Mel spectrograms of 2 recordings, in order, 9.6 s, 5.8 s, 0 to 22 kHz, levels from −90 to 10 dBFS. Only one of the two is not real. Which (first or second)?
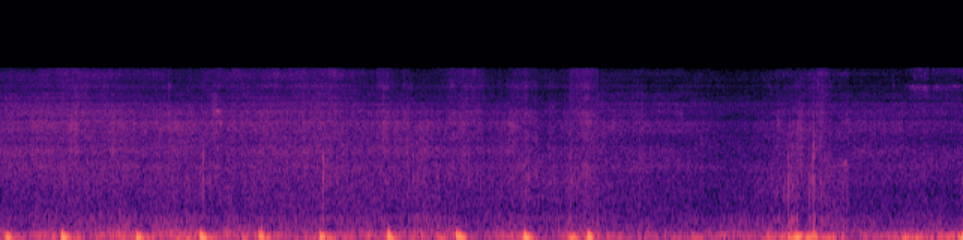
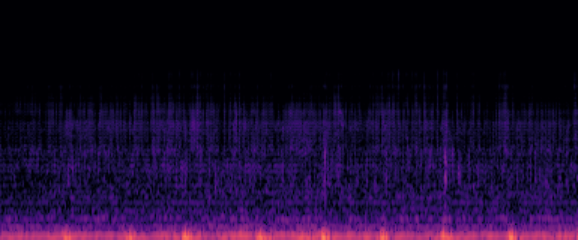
second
